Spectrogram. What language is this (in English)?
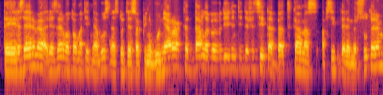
Lithuanian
